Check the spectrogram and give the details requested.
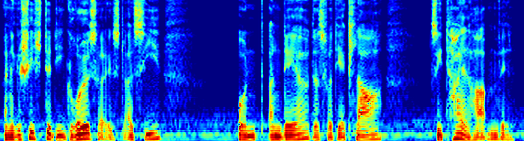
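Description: Radio play narrator, male, sober and unhurried delivery of literary text, faint music underneath. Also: on the low side, gravelly, darkish tone. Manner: deliberate, sober.

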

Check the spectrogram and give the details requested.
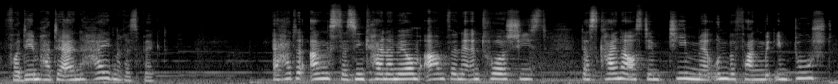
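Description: Actress as high-voiced grieving young woman in drama. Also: steady tone, normal speed, fairly bright tone, faint music behind, close to an everyday voice. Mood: sad, earnest. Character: grieving young woman, loyal confidante of a dead friend. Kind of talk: dramatic film dialogue.

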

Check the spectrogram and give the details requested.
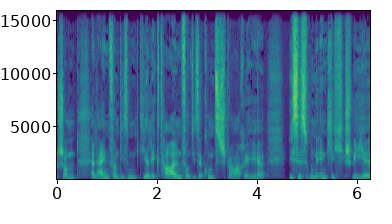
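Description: A male scholar from Switzerland explains his field in an interview. His voice sits at a medium pitch and has a strong creak, with spontaneous, unscripted phrasing. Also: a little mellow. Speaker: academic expert, classical philologist.

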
